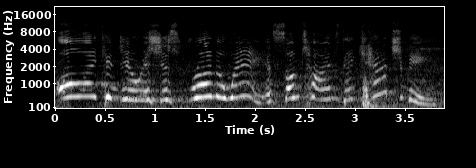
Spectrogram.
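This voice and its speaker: A woman's voice: extremely high pitch, expressive, normal speed, a little hiss or hum, voice pushed up. A woman voicing a small, meek male storybook rabbit who complains and pleads in a wheedling way. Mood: complaining.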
